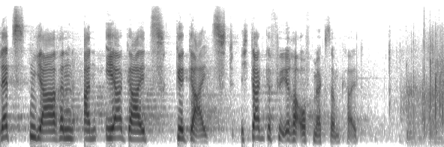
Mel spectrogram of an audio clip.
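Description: A woman speaks firmly into a microphone in a large hall.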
